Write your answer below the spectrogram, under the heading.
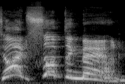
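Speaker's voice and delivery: mock, high, slow announcing shout.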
